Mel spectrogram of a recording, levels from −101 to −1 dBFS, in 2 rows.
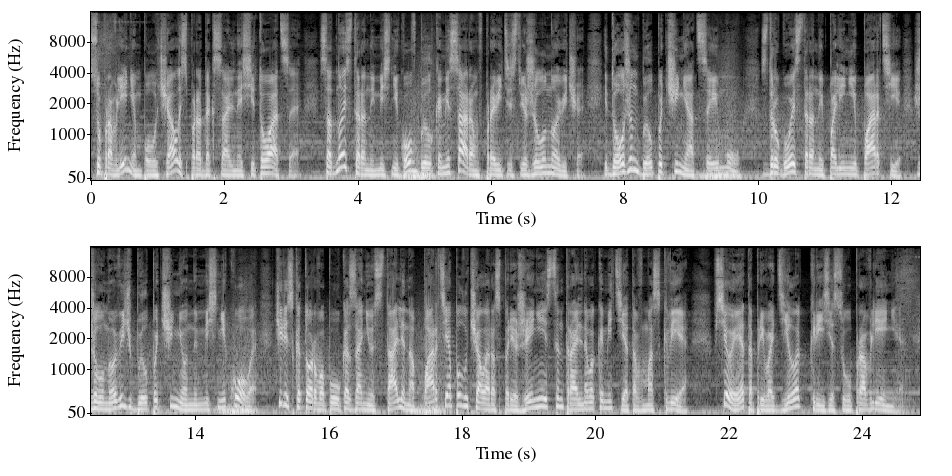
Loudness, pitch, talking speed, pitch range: -14 LUFS, 120 Hz, 115 wpm, 105-140 Hz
